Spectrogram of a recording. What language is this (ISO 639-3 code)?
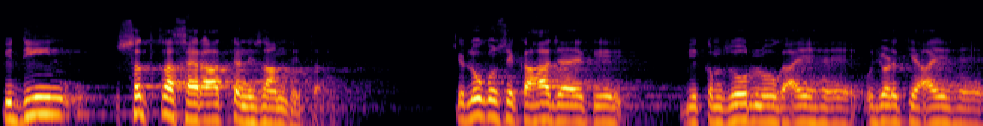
urd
